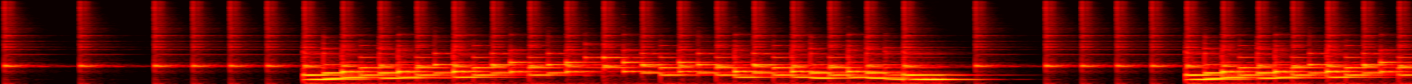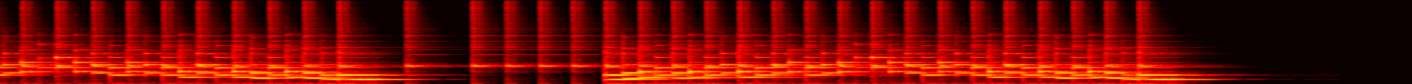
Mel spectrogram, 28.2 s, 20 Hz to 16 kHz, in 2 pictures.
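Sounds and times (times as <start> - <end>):
E-flat arpeggio inversions: 3.0 - 9.8, 11.9 - 18.2, 20.2 - 26.4.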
